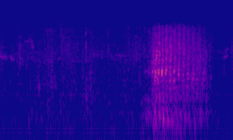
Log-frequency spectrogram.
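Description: A horse gives one short, loud, fluttering call about one and a half seconds in, after a quiet stretch.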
